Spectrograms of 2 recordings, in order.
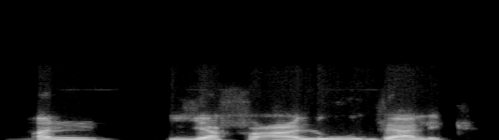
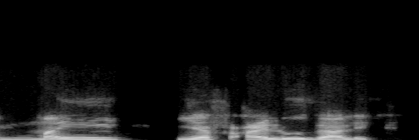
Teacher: But while pronouncing, you'll say may yaf'alu dhalik. That is the idgham that we are going to join the ya with the nun sakin.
